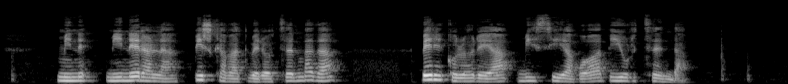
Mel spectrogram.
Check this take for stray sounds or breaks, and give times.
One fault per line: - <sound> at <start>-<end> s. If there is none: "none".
none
